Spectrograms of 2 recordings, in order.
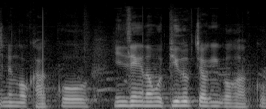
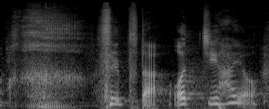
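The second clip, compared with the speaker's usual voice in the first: sighing lament; 8 semitones higher, 6 dB quieter, much slower than usual. Shown as a demonstration. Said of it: "에카가 뭐냐면".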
